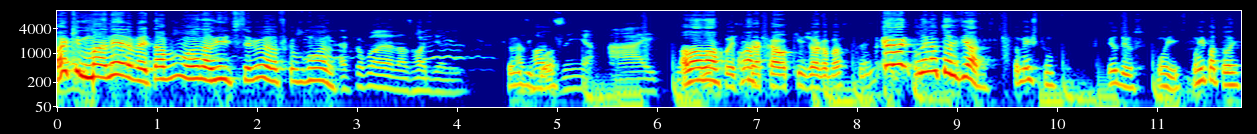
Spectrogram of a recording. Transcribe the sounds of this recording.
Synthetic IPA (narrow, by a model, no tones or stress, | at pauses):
ɔʎɐkɪmɐ̃nejɾɐvɛlʊt̪avɐvũɐ̃nʊalit͡ʃseviwɛlɐfi̥kɐvũɐ̃nʊfkovɐ̃nnɐshɔd͡ʒĩɲ̃d̪ɐ | kolid͡ʒibɔ̰ɐĩɲɐajɔ̰lalaoesakakawakɪʒɔɡɐbast̪ɐ̃t͡ʃkaɾakɐ̃ɡɐ̃ɲat̪ohɪviad̪ɐ | t̪õmejd͡ʒɪt̪ũmewd̪ewsmoɦimoɦipɾɐt̪ohɪ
